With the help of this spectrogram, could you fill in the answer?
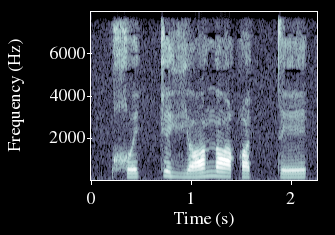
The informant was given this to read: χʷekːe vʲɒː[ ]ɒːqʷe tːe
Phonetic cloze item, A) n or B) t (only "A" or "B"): A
